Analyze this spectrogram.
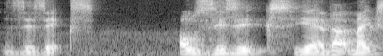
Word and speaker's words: ZZYXX: It's pronounced Zizix.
